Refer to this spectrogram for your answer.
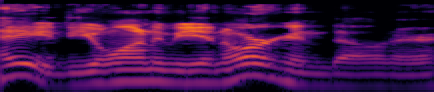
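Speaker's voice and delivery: normal talking voice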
